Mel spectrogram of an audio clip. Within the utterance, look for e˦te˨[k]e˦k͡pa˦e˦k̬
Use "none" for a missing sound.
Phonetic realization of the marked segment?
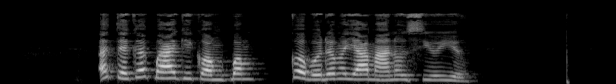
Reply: k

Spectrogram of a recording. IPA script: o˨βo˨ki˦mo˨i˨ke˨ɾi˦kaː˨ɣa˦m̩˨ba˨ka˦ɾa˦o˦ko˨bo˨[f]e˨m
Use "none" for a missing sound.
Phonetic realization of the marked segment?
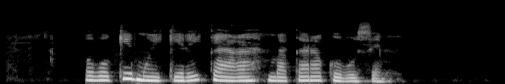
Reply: s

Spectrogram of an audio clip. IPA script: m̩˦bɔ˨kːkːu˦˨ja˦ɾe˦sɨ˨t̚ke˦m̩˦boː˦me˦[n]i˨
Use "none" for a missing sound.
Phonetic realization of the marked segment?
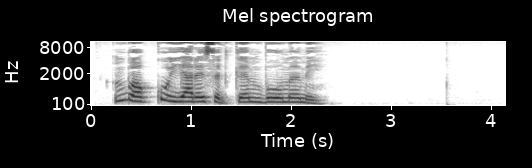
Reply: m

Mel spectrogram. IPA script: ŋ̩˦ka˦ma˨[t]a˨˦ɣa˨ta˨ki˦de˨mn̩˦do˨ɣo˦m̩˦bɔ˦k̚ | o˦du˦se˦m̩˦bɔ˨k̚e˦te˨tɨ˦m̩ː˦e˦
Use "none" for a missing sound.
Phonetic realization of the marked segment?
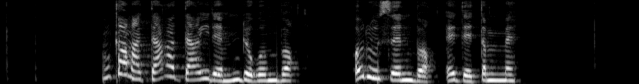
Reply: t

